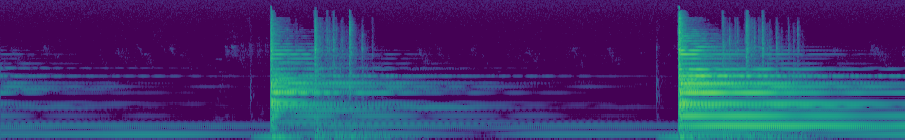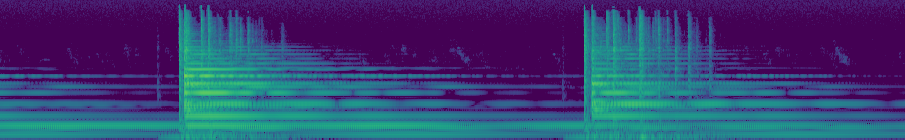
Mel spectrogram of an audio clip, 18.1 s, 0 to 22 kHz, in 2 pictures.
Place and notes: Ctr de l'Église, Mametz, France - église St-Vaast de Mametz - Pas-de-Calais - le Glas
église St-Vaast de Mametz - Pas-de-Calais
Une seule cloche - Le Glas
"Cette cloche a été fondue le 14 juillet 1862 et bénite solennellement sous l’administration de Messieurs
Chartier Prosper maire de la commune de Mametz département du Pas de Calais et Scat Jean-Baptiste Adjoint. Monsieur l’abbé Delton, Amable Jean-Baptiste desservant la paroisse de ladite commune.
Elle a reçu les noms de Félicie Marie Florentine de ses parrain et Marraine Monsieur Prisse Albert Florian Joseph attaché au Ministère des Finances et Madame Chartier Prosper née Félicie Rosamonde Lahure."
